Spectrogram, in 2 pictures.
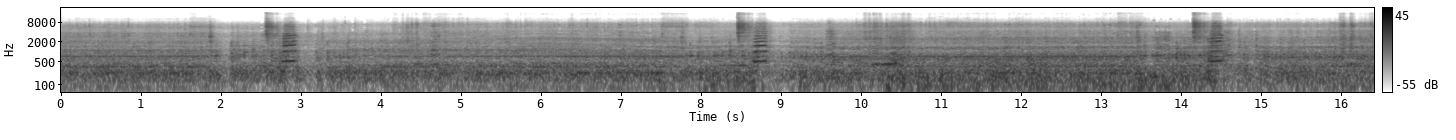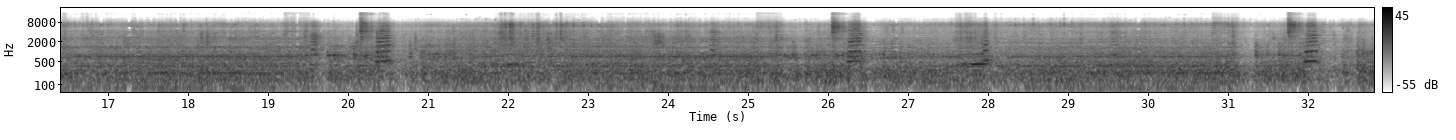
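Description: Winch-driven pile-boring rig running steadily with a whine, and a sharp metallic clank about every six seconds.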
